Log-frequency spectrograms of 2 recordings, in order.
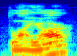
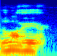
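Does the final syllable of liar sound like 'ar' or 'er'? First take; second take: ar; er. First: The last syllable has a full 'ar' vowel. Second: The last syllable has a weak 'er' vowel. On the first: "Some people say are" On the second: "or you can say er"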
